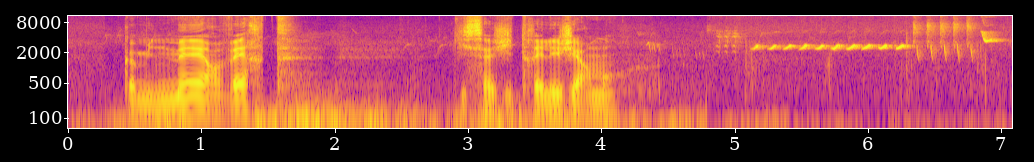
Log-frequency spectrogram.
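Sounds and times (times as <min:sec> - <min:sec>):
birds chirping outdoors in trills and tweets: 0:00.0 - 0:07.0
soft breezy background: 0:00.0 - 0:07.0
speech: 0:00.4 - 0:01.8, 0:02.9 - 0:04.2.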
